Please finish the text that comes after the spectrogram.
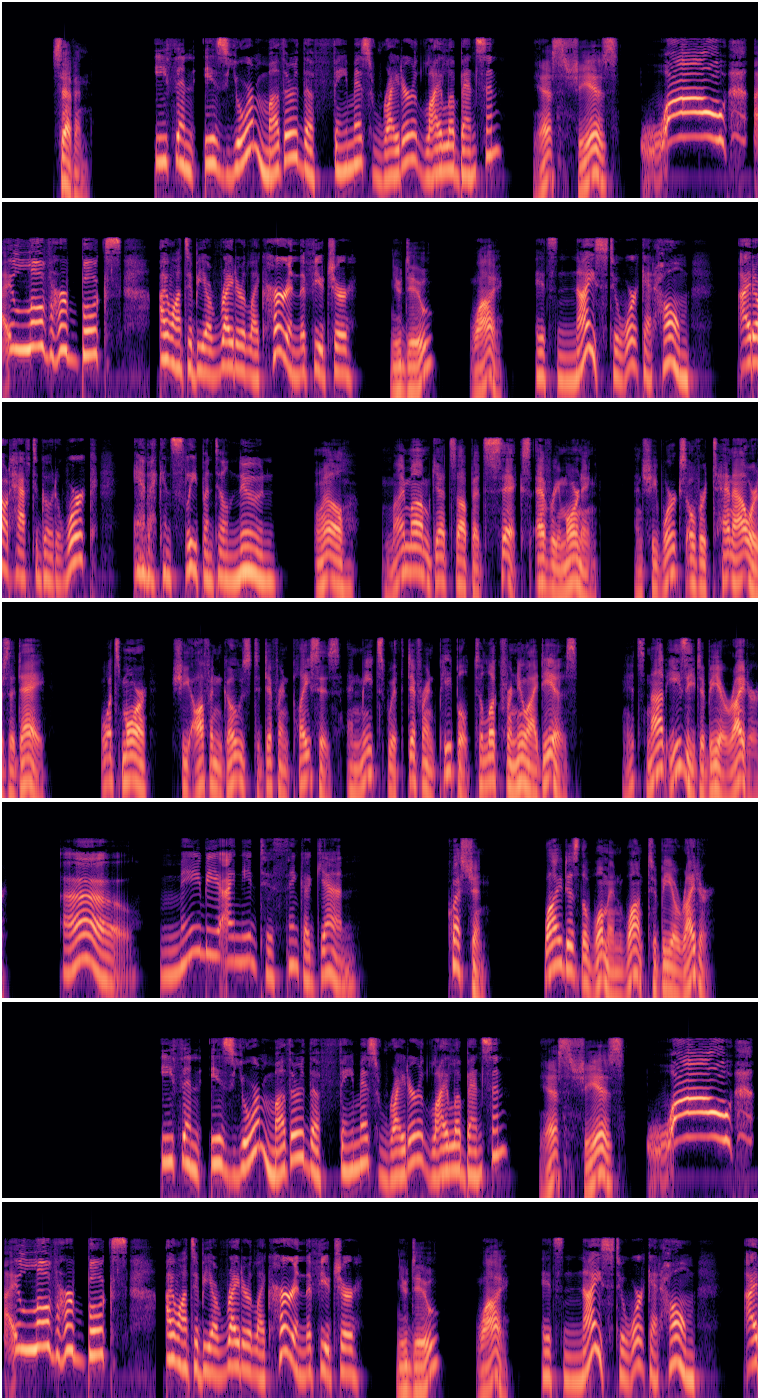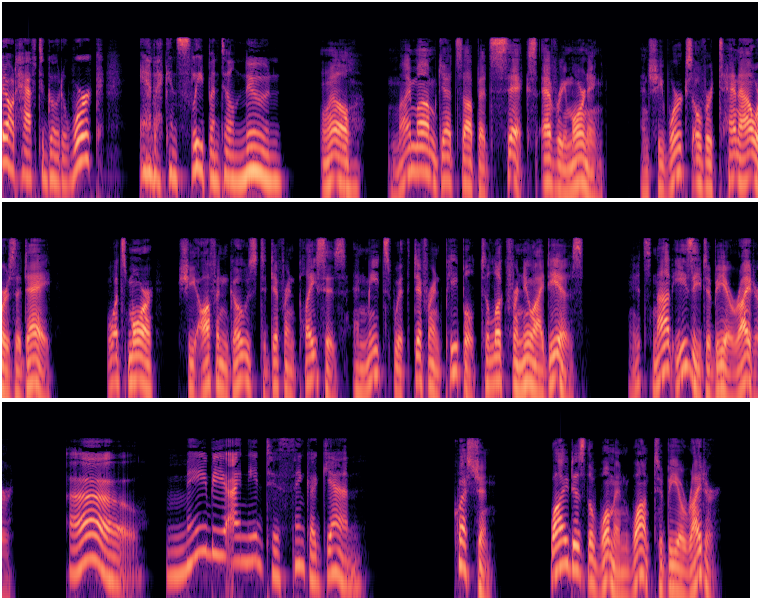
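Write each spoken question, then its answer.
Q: Question. Why does the woman want to be a writer?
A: She thinks she can work at home and sleep until noon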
